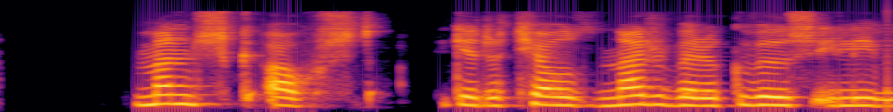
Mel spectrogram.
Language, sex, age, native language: Icelandic, male, 13, Icelandic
